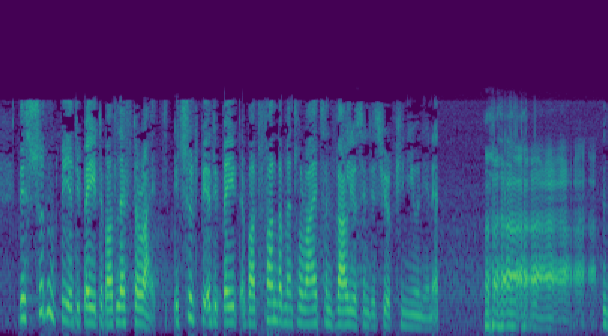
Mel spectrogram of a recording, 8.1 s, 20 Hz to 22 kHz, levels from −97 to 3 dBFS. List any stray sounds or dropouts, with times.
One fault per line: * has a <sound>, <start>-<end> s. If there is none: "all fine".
* has a laugh, 6.5-8.0 s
